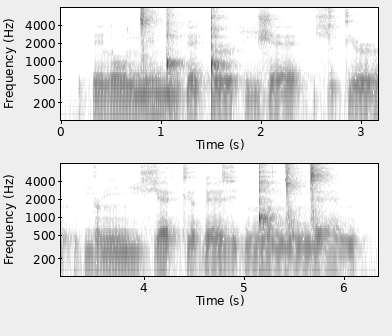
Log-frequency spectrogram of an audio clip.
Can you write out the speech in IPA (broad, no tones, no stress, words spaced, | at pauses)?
θɪlo ŋ͡ǀɪŋ͡ǃi ɗɛǃə˞ hiʒɛ | çʌkʲə˞ʔ | jə˞ŋŋ͡mi çɛʔkʲʌ ɗɛ ɣɪʔŋ͡ǃʌŋ͡ǀo ŋ͡ǀɛŋ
